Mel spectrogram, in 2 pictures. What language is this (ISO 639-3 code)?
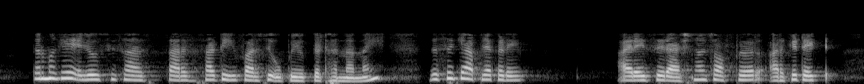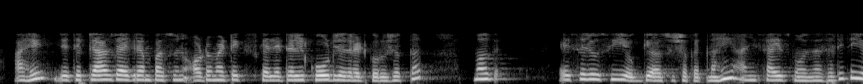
mar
